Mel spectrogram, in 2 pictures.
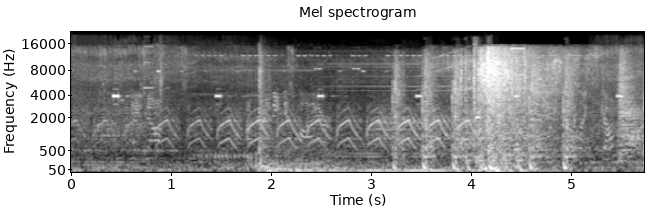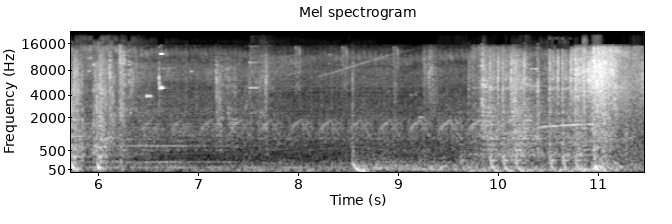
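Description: Gunfire in the Watch Dogs Legion video game: repeated sharp shots and crashes ring out amid game sounds, with a warbling siren-like tone early on and game voices speaking over it.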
